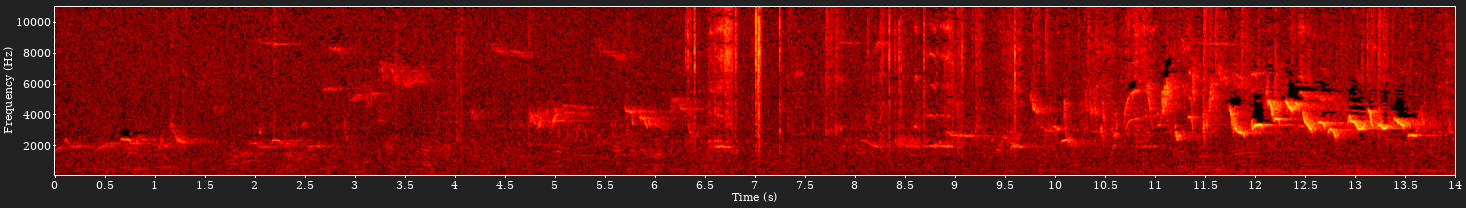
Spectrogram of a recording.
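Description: Small birds chirping faintly over quiet outdoor background, with a few soft clicks about halfway through and a quick, louder run of chirps near the end.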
